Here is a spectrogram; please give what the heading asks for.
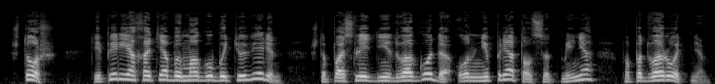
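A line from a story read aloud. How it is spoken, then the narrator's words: Plain. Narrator (Russian): сказал Тони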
